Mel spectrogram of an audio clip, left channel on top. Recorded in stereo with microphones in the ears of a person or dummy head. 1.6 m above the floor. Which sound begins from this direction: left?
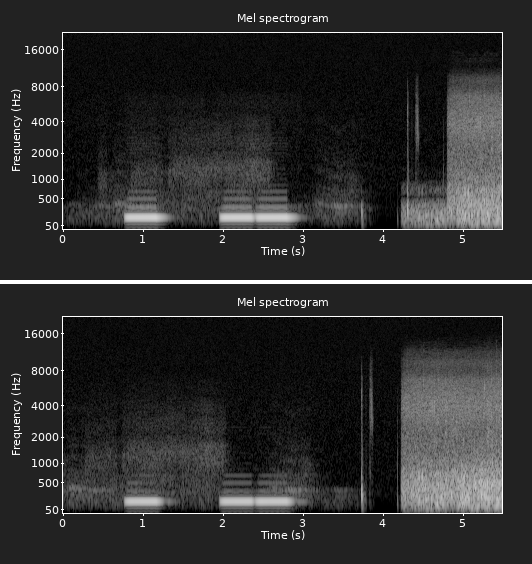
A phone buzzing, at 0.8 s.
